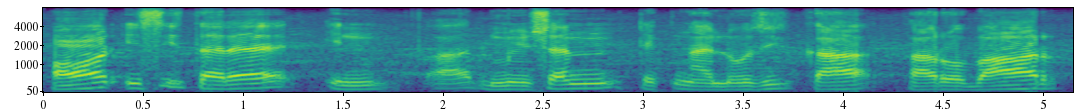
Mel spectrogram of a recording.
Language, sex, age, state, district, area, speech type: Urdu, male, 30-45, Delhi, Central Delhi, urban, spontaneous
